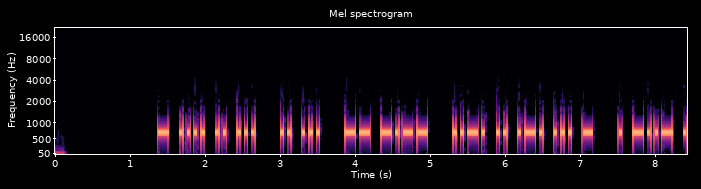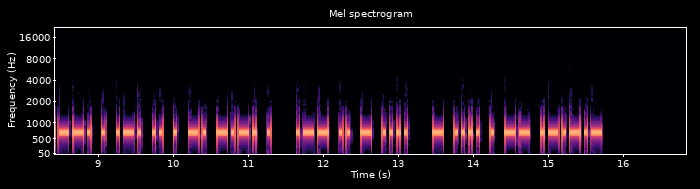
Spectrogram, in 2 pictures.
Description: Morse code, heard as a keyed tone, about 25 wpm, 700 Hz. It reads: THIS IS MY FIRST EXPERIENCE WITH THEM.
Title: Sentences from Top 1000 Words - Review Part 3 - 25wpm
